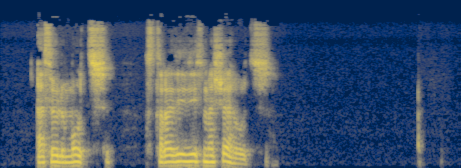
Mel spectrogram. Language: Kabyle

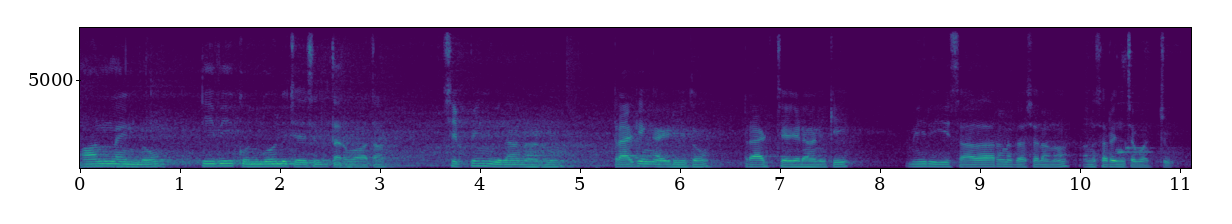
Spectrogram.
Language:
Telugu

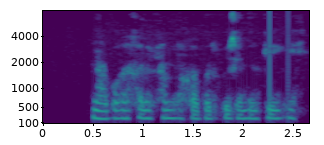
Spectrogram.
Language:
Pashto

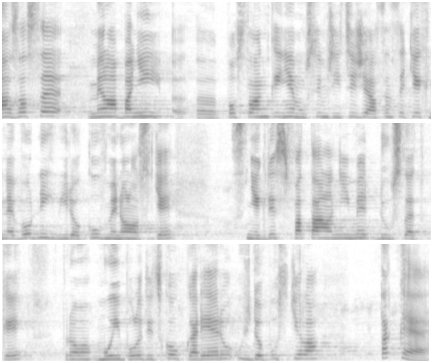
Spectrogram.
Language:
Czech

